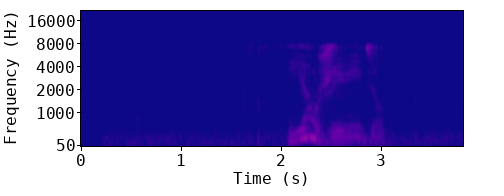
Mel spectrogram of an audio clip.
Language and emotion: Russian, neutral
